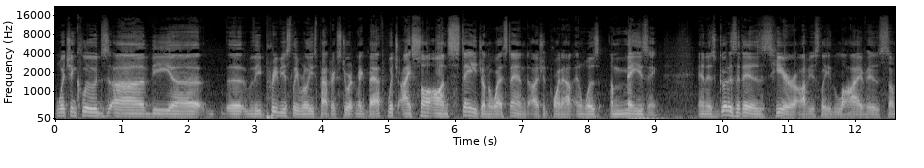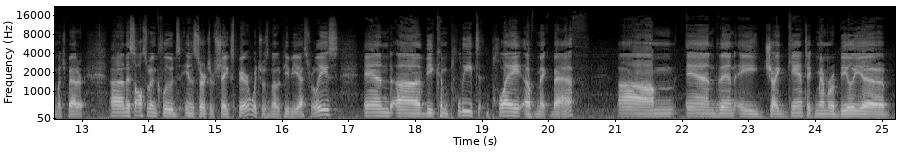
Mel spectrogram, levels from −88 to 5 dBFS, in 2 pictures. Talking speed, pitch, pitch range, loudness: 160 wpm, 105 Hz, 95-120 Hz, -25 LUFS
